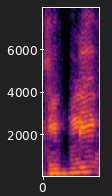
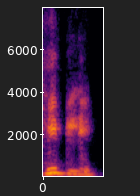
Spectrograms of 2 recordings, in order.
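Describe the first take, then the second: First: The word begins with a j sound. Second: The word begins with a hard g sound. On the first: This is the English pronunciation. "ইংলিশে ওটাকে জিবলি বলছে" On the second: This is the Italian pronunciation. "Italian pronunciation ওটা ঘিবলি"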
